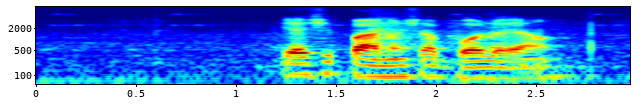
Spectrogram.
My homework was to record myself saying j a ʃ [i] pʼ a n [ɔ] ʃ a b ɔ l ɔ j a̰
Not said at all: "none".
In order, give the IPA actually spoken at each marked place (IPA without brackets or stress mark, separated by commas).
i, ɔ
